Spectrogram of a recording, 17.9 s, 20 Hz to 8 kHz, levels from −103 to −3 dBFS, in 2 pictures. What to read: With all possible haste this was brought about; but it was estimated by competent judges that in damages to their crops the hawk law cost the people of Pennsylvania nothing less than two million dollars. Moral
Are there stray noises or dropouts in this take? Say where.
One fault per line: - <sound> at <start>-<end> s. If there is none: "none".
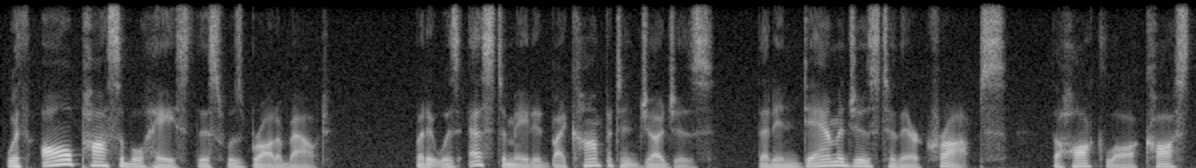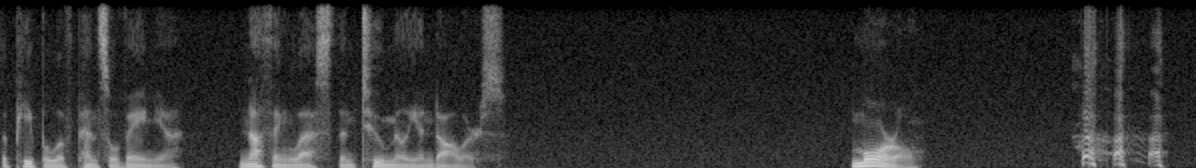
- laugh at 17.0-17.7 s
